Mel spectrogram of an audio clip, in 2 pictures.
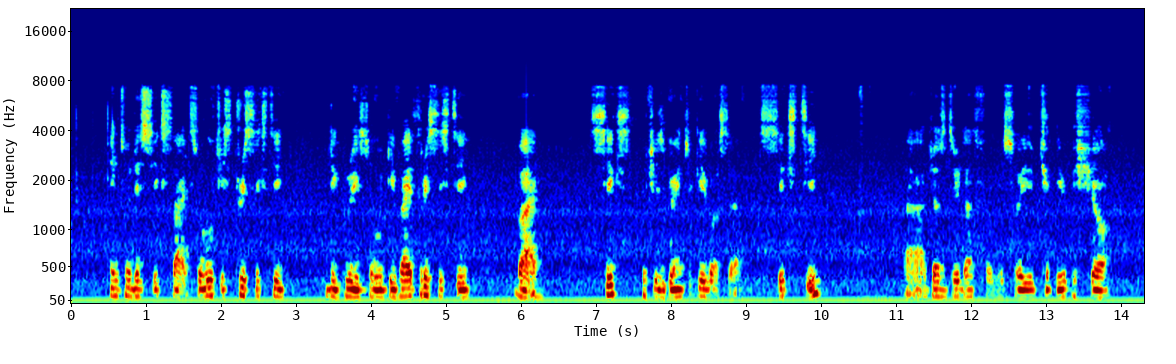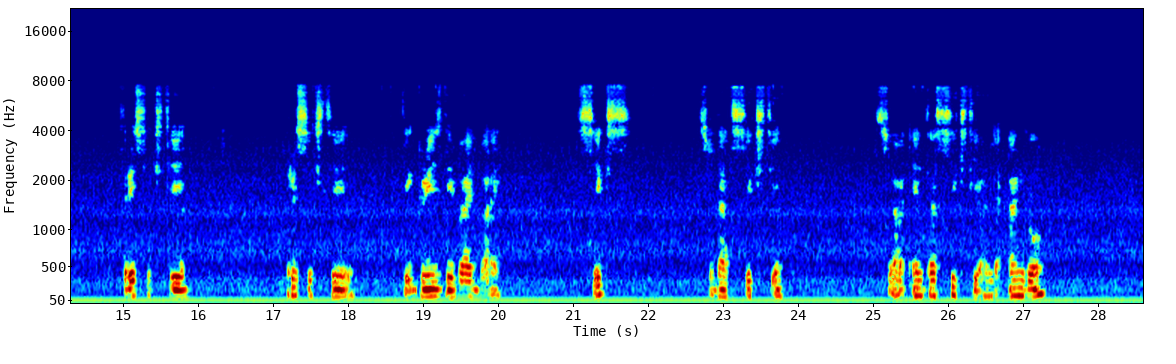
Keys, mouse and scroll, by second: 10.5-18.4 drag.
